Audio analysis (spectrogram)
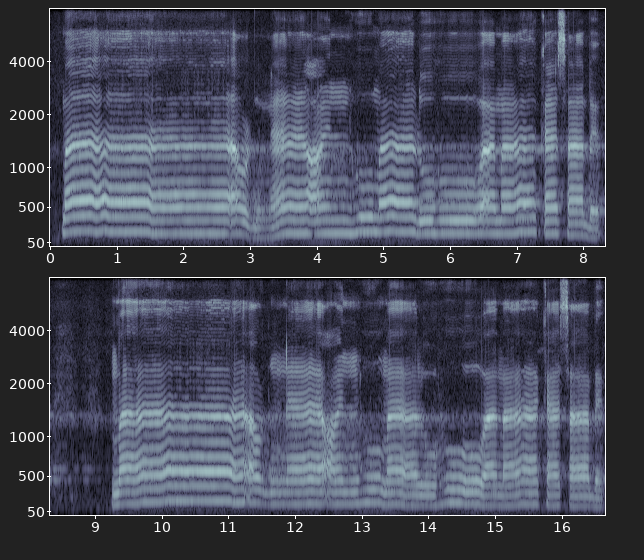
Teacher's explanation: Ba-nya juga dipantulkan ya. Ingat, ma pada awal ayat itu panjang 5 harokat.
